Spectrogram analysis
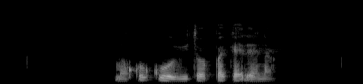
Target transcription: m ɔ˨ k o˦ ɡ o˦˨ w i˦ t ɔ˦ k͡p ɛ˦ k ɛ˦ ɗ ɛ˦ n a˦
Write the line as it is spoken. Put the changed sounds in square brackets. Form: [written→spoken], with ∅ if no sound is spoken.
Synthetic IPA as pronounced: m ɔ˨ k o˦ [ɡ→k] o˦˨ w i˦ t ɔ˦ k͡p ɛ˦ k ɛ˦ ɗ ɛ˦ n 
